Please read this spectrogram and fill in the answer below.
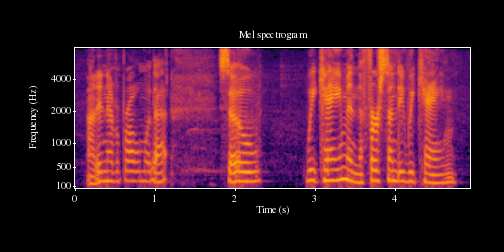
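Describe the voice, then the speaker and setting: In a Southern US accent, a woman speaks with monotone, flat intonation in a dry, close sound with no echo. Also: medium pitch for a woman, moderate pace. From US South. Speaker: church member, relief volunteer. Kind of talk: testimony. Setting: church.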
